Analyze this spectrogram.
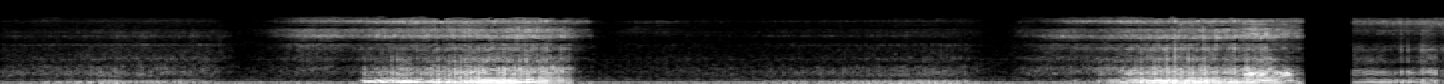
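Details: Two rough, fluttering snores about four seconds apart over steady hiss, recorded on a phone with the SnoreLab snoring app; snoring during sleep.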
